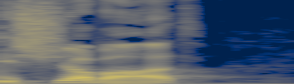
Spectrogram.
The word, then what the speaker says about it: Shabbat: The word Sabbath comes from the Hebrew word Shabbat, sometimes pronounced with a B, Shabbat, which means to rest.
